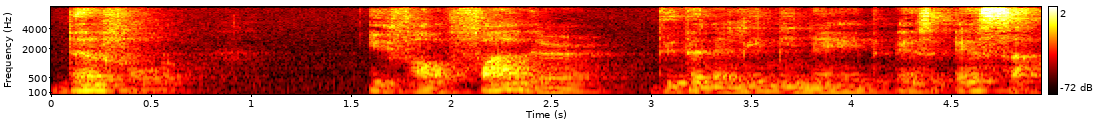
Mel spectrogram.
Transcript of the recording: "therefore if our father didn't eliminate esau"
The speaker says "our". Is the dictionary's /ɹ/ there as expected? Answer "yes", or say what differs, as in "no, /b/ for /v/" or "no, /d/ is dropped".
no, /w/ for /ɹ/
